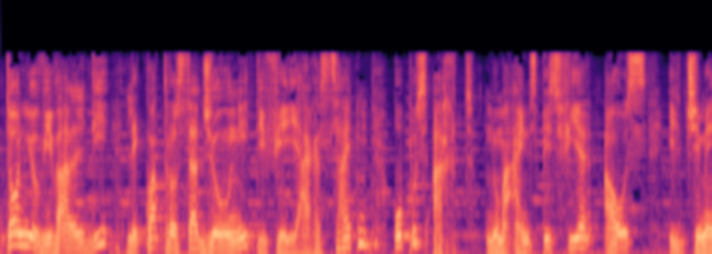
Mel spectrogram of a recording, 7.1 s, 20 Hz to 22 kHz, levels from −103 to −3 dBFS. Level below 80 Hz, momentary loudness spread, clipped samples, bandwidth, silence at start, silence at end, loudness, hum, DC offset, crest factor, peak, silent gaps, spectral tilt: -40 dBFS; 6 LU; under 0.1%; 9.4 kHz; 0 s; 0 s; -21 LUFS; none; under 0.1%; 20 dB; -2 dBFS; none; -3.5 dB/octave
